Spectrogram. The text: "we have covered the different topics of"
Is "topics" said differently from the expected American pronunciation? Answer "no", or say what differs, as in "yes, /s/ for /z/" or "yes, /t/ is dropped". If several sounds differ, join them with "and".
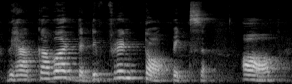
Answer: no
